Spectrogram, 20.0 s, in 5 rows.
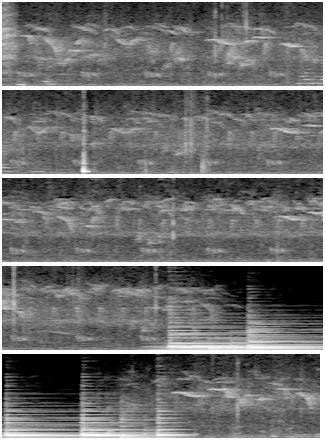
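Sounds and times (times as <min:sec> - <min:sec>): small birds chirping: 0:00.0 - 0:15.1, 0:17.2 - 0:20.0
keyboard music: 0:13.8 - 0:18.5.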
